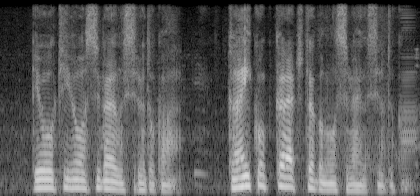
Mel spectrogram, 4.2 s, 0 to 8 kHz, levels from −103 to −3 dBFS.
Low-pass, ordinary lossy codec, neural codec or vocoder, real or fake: 7.2 kHz; none; codec, 24 kHz, 0.9 kbps, WavTokenizer, medium music audio release; fake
